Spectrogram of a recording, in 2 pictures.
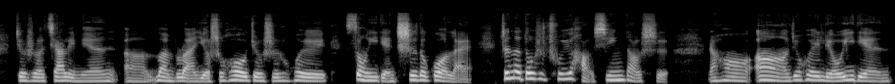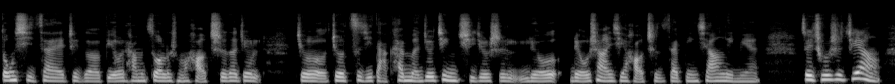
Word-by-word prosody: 就 180 - +2
说 165 -1 0
家 175 +1 +2
里 165 -2 +1
面 150 +2 -5
呃， 140 -1 -7
乱 185 -3 0
不 165 - -3
乱？ 145 -2 +1
有 145 - +1
时 180 - -2
候 195 +1 +5
就 175 -2 +1
是 165 +1 -3
会， 165 -3 +1 0.2
送 205 -5 +4
一 180 - +2
点 145 -2 -2
吃 205 +6 +8
的 200 - +3
过 185 -2 +3
来， 145 - -5 0.3
真 275 +1 +4
的 295 - +6
都 270 -1 +7
是 255 -1 -5
出 250 +3 -3
于 255 - +3
好 270 - -4
心， 205 0 +3
倒 190 -7 -3
是。 155 - -4 0.4
然 165 +2 -4
后 175 -2 -1
嗯， 190 -5 +4
就 200 - +1
会 200 -2 +3
留 170 -2 +2
一 205 +2 +3
点 155 -4 -1
东 190 +1 +2
西 190 -3 0
在 160 -1 -4
这 165 +3 -7
个 150 -1 -5
比 150 - -5
如 150 +1 -1
他 165 +1 -7
们 165 - -4
做 165 - 0
了 160 - -2
什 160 - -9
么 155 - -7
好 - - -3
吃 170 - -1
的， 170 - -2
就 175 0 -1 0.4
就 155 -5 0
就 175 +2 +2
自 180 +3 -5
己 165 -1 -4
打 165 -6 -6
开 180 +7 -4
门， 175 -3 0
就 180 0 +2
进 180 -1 +1
去 165 - -2
就 160 0 -3
是 160 0 -3
留 150 +1 -3
留 155 -2 -2
上 160 -2 -1
一 - - -5
些 170 +2 -4
好 160 - -4
吃 160 - -5
的 145 - -12
在 155 0 -4
冰 155 +1 -7
箱 165 -1 -2
里 155 - -3
面， 140 0 -10 0.4
最 215 -2 +6
初 220 +2 +2
是 220 0 0
这 220 +7 -2
样， 215 - +1
170 Hz, 290 characters per minute, -20 LUFS, 155-190 Hz, 0.4 s, 吃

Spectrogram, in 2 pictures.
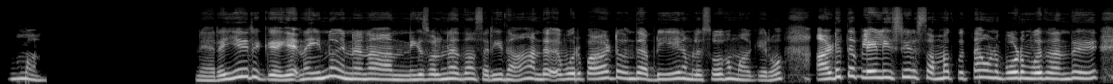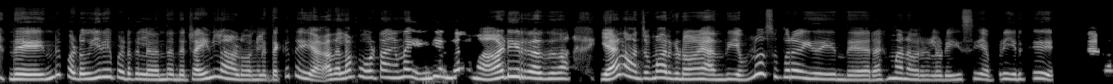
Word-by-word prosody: ஆமா. 265 -4 -2 1.7
நெறைய 215 - 0
இருக்கு. 240 -11 +1 0.2
ஏன்ன 240 +3 +2
இன்னும் 350 +4 +2
என்னன்னா 255 -2 +2 0.3
நீங்க 225 +1 +1
சொன்னது 250 +3 +1
தான் 255 -3 -2
சரிதான். 225 +2 -2
அந்த 240 -1 -1 0.2
ஒரு 255 0 +1
பாட்டு 275 +4 0
வந்து 270 0 +1
அப்டியியே 235 +4 -2
நம்மள 235 -4 0
சோகமாக்கிரும். 230 -2 -3 0.4
அடுத்த 335 +8 +2
ப்ளேலிஸ்ட்டே 315 +1 +4 0.2
செம்ம 280 +2 0
குத்தா 280 +4 -4
ஒண்ணு 300 -3 0
போடும்போது 280 -1 +4
வந்து 260 +3 0 0.4
இந்த 240 0 0 0.3
இந்த 300 +10 -1
படம் 255 -4 +1
உயிரே 330 +6 +1
படத்துல 250 -5 -1
வந்து 230 +1 -2
அந்த 220 0 -3
ட்ரெயின்ல 290 +8 +1
ஆடுவாங்களே! 215 -2 -3
தக்கத்தையா. 290 - -1
அதெல்லாம் 290 - -1
போட்டாங்கன்னா, 320 +1 -1
எங்கே 285 +8 0
இருந்தாலும் 340 +3 -1
நம்ம 270 -4 0
ஆடிர்றது 305 -6 +3
தான். 265 0 -4 0.4
ஏன் 440 - +4
நான் 310 -8 -1
சும்மா 305 +3 -1
இருக்கணும்? 250 -2 0
அது 230 +2 -4
எவ்ளோ 395 - -1
சூப்பரா 335 -2 -2
இது 260 -1 -2 0.2
இந்த 215 -1 -5 0.2
ரஹ்மான் 260 +2 -2
அவர்களுடைய 210 -1 -5
இசை 255 +2 -8
அப்டி 245 +6 -7
இருக்கு! 275 +3 -6 0.7
ஆ 215 - -8
260 Hz, 150 wpm, -19 LUFS, 235-305 Hz, 1.7 s, ப்ளேலிஸ்ட்டே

